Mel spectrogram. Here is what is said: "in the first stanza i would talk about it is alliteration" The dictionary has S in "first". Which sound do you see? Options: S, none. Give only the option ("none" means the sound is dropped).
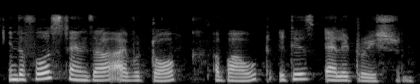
none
